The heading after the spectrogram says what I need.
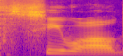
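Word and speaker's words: Sewald: For the record, my name is Seawald. It's spelled M A R Y, capital B T H S E W A L D.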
